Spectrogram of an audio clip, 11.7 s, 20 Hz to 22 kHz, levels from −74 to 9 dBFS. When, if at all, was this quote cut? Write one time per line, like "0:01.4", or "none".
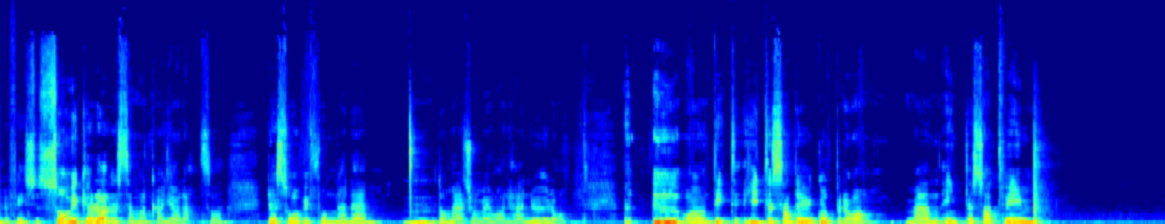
0:02.0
